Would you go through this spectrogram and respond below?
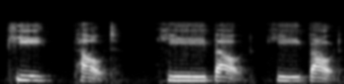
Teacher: linking the final consonant sound of keep with the next word which begins with a vowel sound o or ow so we have the linking of the key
